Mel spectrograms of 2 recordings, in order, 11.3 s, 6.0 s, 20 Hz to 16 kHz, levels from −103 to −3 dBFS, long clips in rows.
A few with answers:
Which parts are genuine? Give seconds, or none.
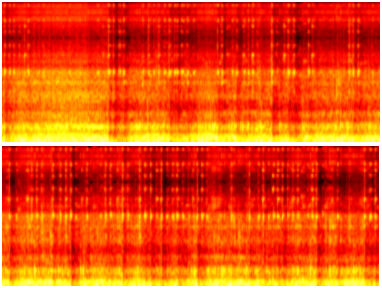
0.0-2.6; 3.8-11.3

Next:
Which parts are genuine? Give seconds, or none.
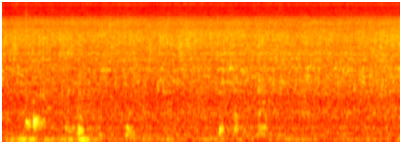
0.0-0.8; 4.4-6.0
